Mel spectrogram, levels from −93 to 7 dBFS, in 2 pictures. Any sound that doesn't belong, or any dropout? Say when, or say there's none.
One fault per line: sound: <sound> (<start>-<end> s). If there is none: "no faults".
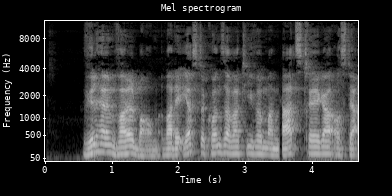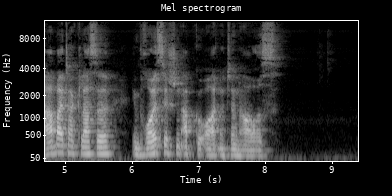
sound: dropout (3.5-3.6 s)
